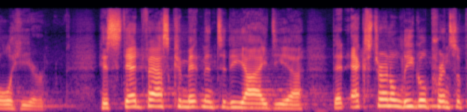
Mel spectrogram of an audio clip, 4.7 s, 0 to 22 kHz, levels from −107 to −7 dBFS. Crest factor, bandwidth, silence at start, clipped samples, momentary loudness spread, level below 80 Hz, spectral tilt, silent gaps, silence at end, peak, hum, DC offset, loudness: 16 dB; 16 kHz; 0 s; under 0.1%; 10 LU; -66 dBFS; -4 dB/octave; none; 0 s; -8 dBFS; none; under 0.1%; -23 LUFS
